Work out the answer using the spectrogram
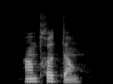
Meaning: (adverb) Pre-1990 spelling of entretemps
- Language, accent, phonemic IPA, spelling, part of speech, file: French, France, /ɑ̃.tʁə.tɑ̃/, entre-temps, adverb / noun, LL-Q150 (fra)-entre-temps.wav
